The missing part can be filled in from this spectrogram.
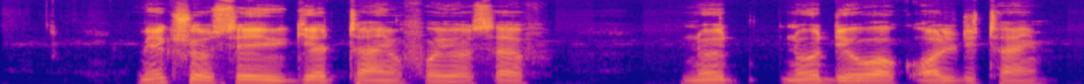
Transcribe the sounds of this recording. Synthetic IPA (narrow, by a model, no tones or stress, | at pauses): mekʃusejuɡɛtʰːãɪ̃mfɔjɔsɛlf | nodewɔkɔldətʰãɪ̃m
